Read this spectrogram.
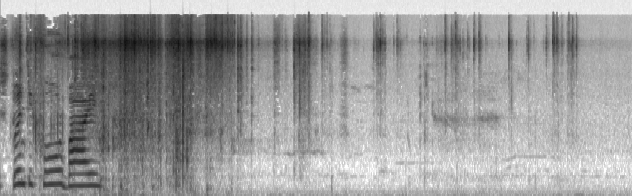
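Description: Plastic sheeting crinkles and rustles as it is handled.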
